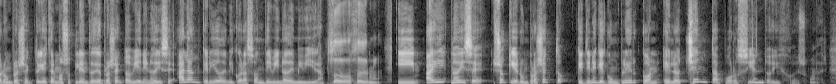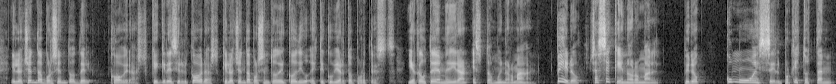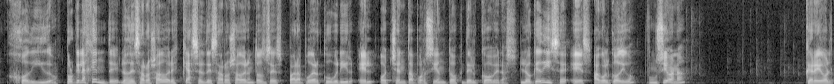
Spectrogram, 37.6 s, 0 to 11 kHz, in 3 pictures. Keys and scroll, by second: 0.0-0.4 typing, 7.8 a, 27.3-35.9 typing.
